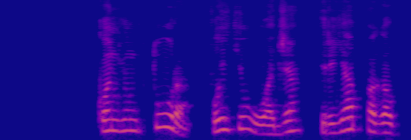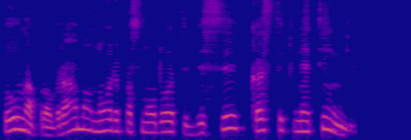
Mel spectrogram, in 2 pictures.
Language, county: Lithuanian, Šiauliai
